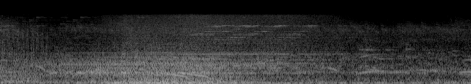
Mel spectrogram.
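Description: A fiery explosion booms with a deep rumble.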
